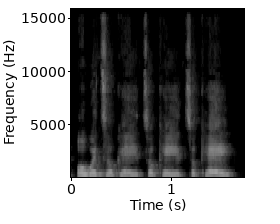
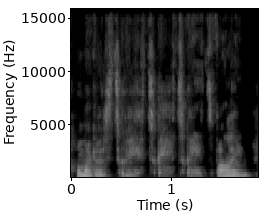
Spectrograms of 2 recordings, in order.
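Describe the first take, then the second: First: Ordinary "it's okay" reassurance; just pat and reassure; plain soothing. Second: Mock panicked, dropping to a whisper; panicked reassurance. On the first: Owner petting a stressed dog, plain soothing. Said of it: "start petting them and". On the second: Owner panicking over a scared dog, whispering "it's okay". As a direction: fret over the dog breathlessly. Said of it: "all panicked going". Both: Shown as a demonstration.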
